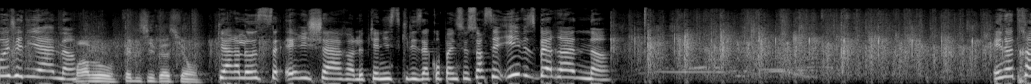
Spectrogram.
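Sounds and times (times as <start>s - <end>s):
audience clapping for singers and a pianist: 0.0s - 3.2s, 6.0s - 10.3s
speech: 0.1s - 6.3s, 10.0s - 10.3s.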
